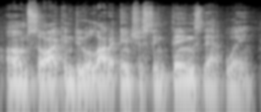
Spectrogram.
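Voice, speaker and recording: A man in his thirties hosting a casual instructional show, talking to camera in a halting way as he searches for words. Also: a bass voice, fairly even intonation. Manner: halting, searching for words, often saying "you know". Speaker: host of a keyboard and talk box tutorial show. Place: small plain indoor room, home studio setup.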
